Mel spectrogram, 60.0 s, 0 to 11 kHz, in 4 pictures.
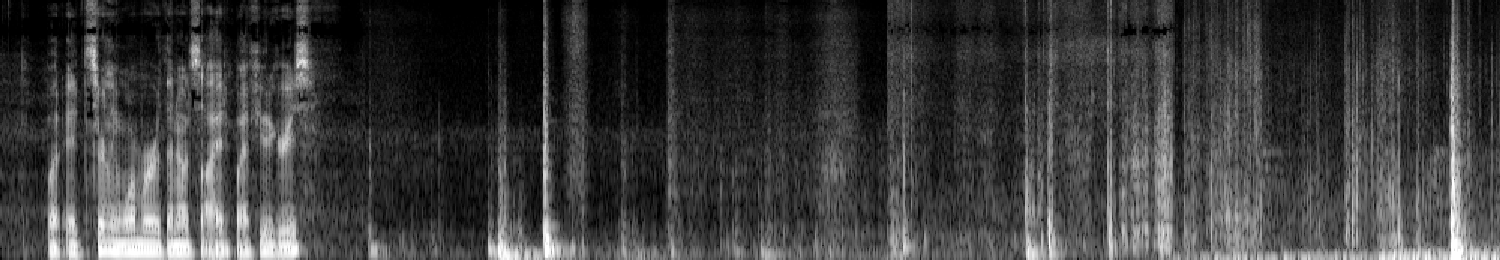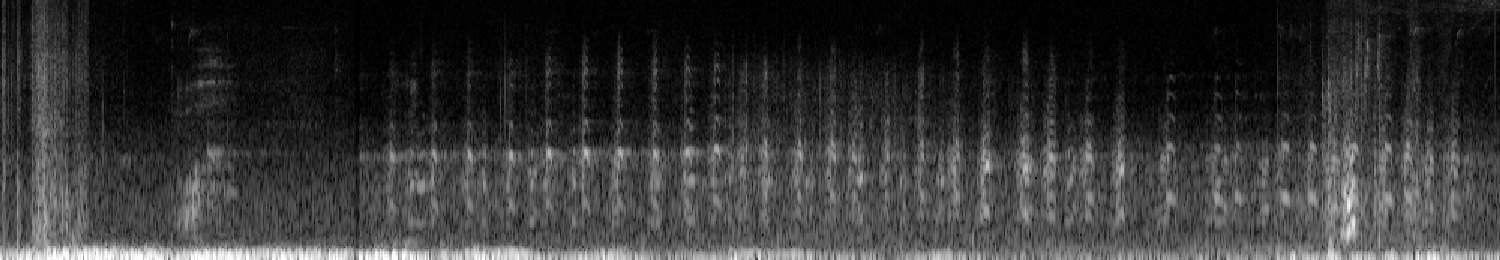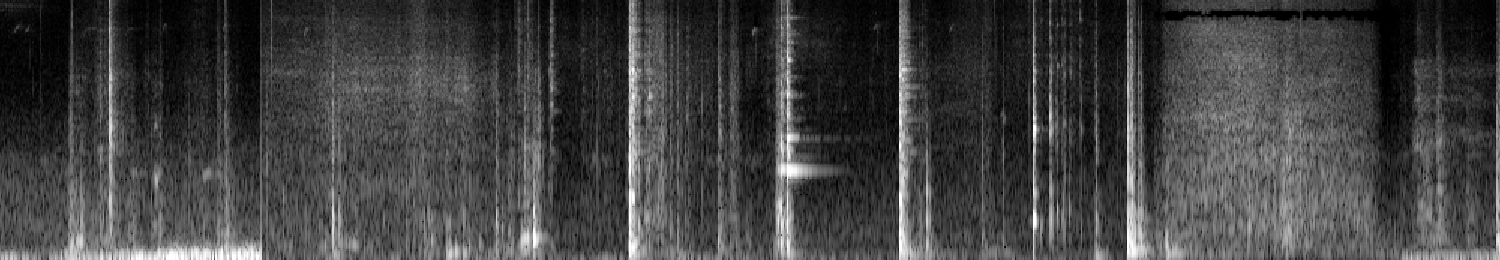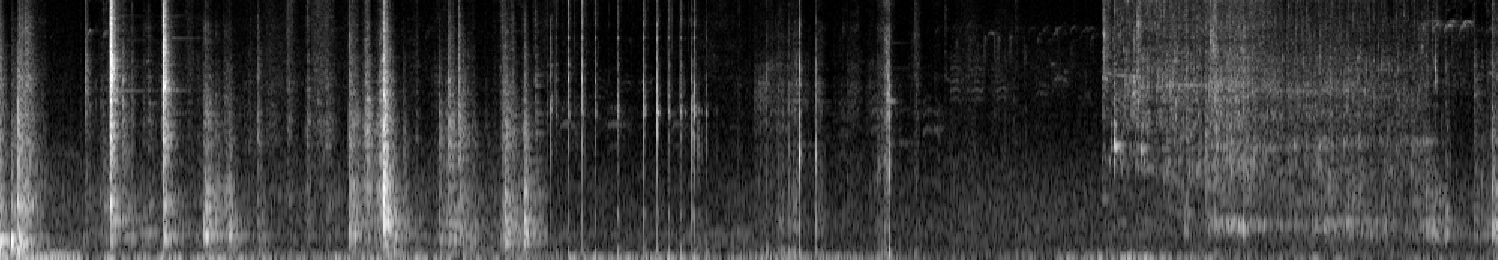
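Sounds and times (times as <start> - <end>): geese honking: 18.8 - 29.8.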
